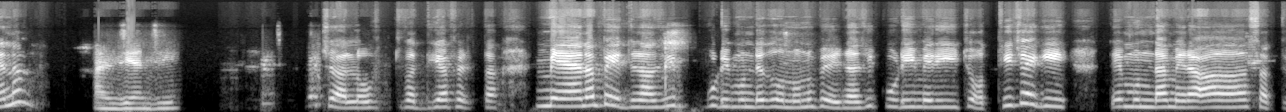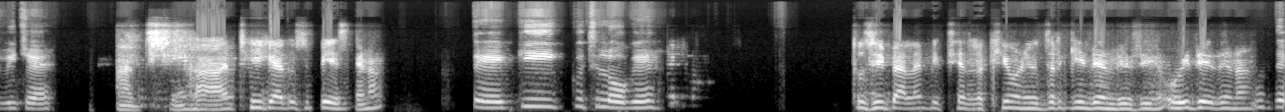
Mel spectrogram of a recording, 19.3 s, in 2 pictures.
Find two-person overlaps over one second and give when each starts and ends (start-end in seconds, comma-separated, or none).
none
